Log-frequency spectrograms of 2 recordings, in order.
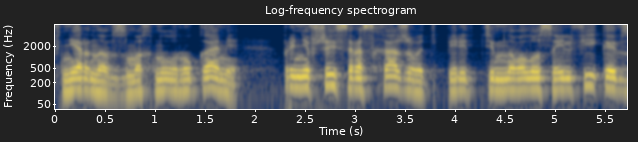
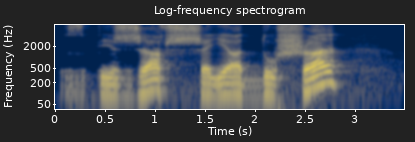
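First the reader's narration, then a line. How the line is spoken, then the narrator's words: Thoughtful drawl. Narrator (Russian): протянула задумчиво темноволосая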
